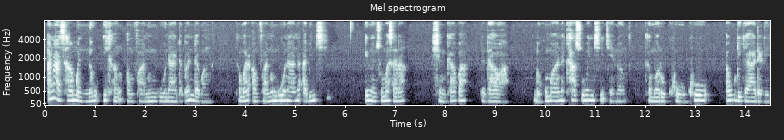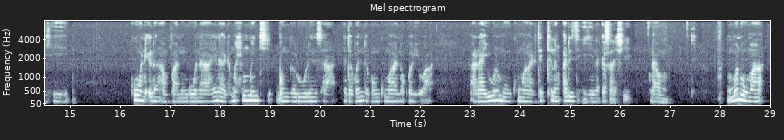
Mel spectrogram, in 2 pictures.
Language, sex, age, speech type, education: Hausa, male, 15-29, spontaneous, tertiary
